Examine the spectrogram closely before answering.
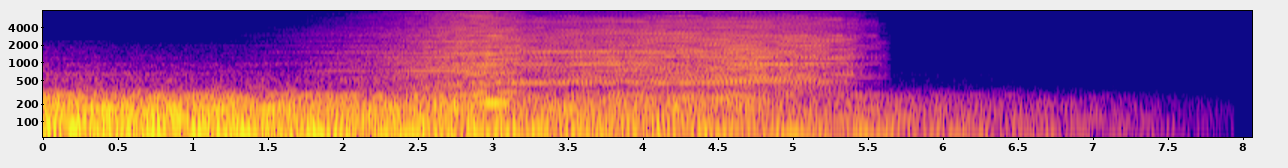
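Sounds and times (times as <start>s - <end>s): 
electronic digital reverse whoosh with feedback: 0.8s - 5.6s.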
